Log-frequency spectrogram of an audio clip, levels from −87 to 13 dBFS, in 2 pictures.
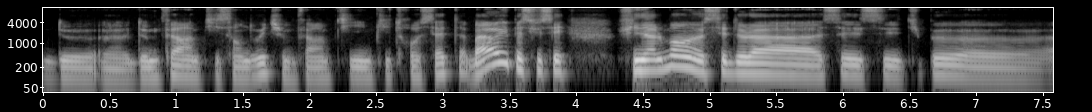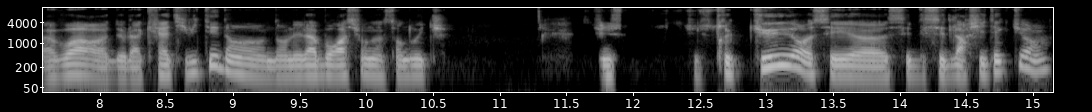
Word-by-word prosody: de, 95 0 -5
heu, 90 -1 -7
de 100 - -3
me 100 - -1
faire 115 +1 +1
un 105 -2 -1
petit - - -8
sandwich 105 +4 -2
et - - -6
me - - -15
faire 100 +3 -6
un 100 - -6
petit 105 +2 -5
une 100 -1 -2
petite - - -10
recette. 125 +6 -4
Bah 220 - +6
oui, 265 +1 +6
parce 175 -9 +3
que - - -1
c'est 145 -1 +2 0.3
finalement, 165 +3 +7
c'est 140 0 +1
de 135 0 +4
la 120 -4 +5
c'est 115 -2 -1
c'est 110 -1 -2
tu - - -11
peux, - - -5 0.8
heu, - - -15
avoir 110 0 -2
de 100 +1 -8
la 100 -1 -6
créativité 135 - -5
dans 125 - -4
dans 105 +1 -6
l'élaboration 115 +1 -2
d'un 115 -2 -5
sandwich. 110 +2 -7 1.0
C'est - - -8
une - - -2
c'est - - -15
une - - -15
structure, 200 - -1
c'est, 115 -2 -2
heu, 105 -1 -2
c'est 105 - -9
c'est 110 - -3
de 110 - -11
l'architecture, 150 - -4
hein. 165 +3 -10
115 Hz, 200 wpm, -19 LUFS, 105-140 Hz, 1.0 s, finalement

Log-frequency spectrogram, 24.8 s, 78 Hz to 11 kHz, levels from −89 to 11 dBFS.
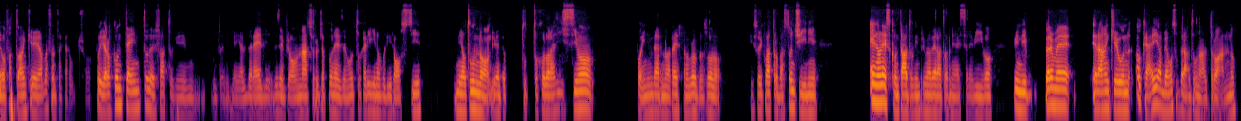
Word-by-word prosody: avo 110 0 +1
fatto - - -5
anche 115 0 0
abbastanza 110 0 -6
caruccio. 95 0 -25
Poi 130 - -2
ero 115 +1 +3
contento 145 -1 0
del 115 -6 -1
fatto 120 -2 -9
che, 105 -1 -14
mhmm, 100 0 -16 0.5
cioè, - - -22
i - - -23
miei 100 -1 -18
alberelli, 105 +1 -4
ad - - -18
esempio, 110 -3 -7
ho 100 - -1
un 105 +1 -6
acero 110 +1 +1
giapponese 110 -2 -5
molto 110 +2 -9
carino, 115 -1 -5
quelli 110 0 -8
rossi, 110 +4 -4 0.7
in 125 -1 0
autunno 120 -2 +3
diventa 115 -2 -4 0.3
tutto - - -12
coloratissimo, 125 +3 +1 0.8
poi - - -3
in 110 - -5
inverno 115 -1 -2
restano 115 -1 -3
proprio 115 -3 -1
solo 110 -3 -2 0.5
i 120 - -24
suoi 120 -1 -6
4 125 +1 0
bastoncini 115 -1 -1 1.1
e 180 - +9
non 170 0 +9
è 170 - +11
scontato 115 -5 +3
che 110 - -6
in 110 - -4
primavera 115 -1 0
torni 110 - -8
a - - -9
essere 105 0 -12
vivo. 110 0 -5 0.3
Quindi, 135 - +2 0.3
per 150 +1 +8
me 145 - +5 0.4
era 130 -1 +6
anche 130 0 +2
un: 125 0 +3
"Okay, 160 -1 +1
abbiamo 125 -4 +1
superato 115 -6 -4
un 115 - -4
altro 95 0 -3
anno". 110 +8 -4
115 Hz, 155 wpm, -24 LUFS, 110-125 Hz, 1.1 s, è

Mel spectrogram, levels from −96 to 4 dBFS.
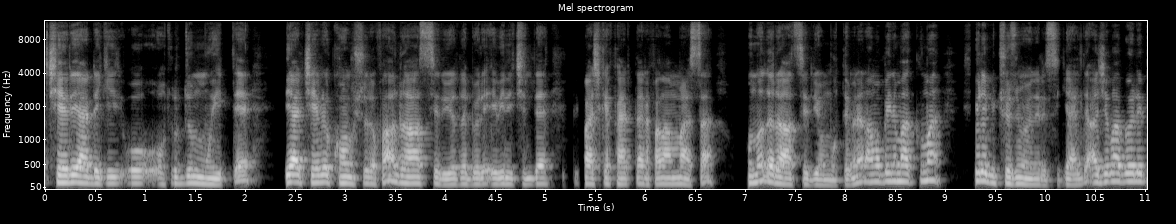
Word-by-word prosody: çevre 140 0 +5
yerdeki 125 -2 +3
o 130 0 +2 0.2
oturduğun 125 +3 -3
muhitte 105 -6 0 0.3
diğer 150 0 +7
çevre 145 0 +1
komşuları 125 -2 -1
falan 155 +4 +1
rahatsız 130 -1 +2
ediyor 110 0 -1
ya 115 - -1
da, - - -9
böyle, 115 +2 -2
evin 115 +1 -1
içinde 115 +1 -2 0.3
başka 115 0 0
fertler 110 0 -2
falan 115 +1 +1
varsa 115 - -2 0.3
onları 150 +5 0
da 155 - +5
rahatsız 110 -2 +2
ediyor 100 0 -3
muhtemelen 95 +10 -3
ama 160 +1 0
benim 165 0 0
aklıma 175 +3 0 0.3
şöyle 170 -4 +3
bir 135 - -3
çözüm 120 -2 0
önerisi 100 -4 -3
geldi. 105 -1 -2
Acaba 160 +3 0
böyle 160 0 +1
120 Hz, 190 wpm, -23 LUFS, 110-145 Hz, 0.3 s, diğer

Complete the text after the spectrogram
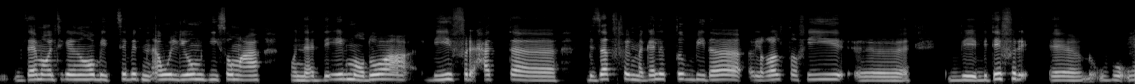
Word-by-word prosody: زي 215 +4 0
ما 230 - +2
قُلتِ 225 0 -3
كده، 230 -1 +4
إن 225 - +2
هو 225 +1 +4
بيثِبت 230 +1 -1
من 205 - -2
أول 225 0 +3
يوم، 230 +1 +5
دي 220 0 -6
سُمعَة. 210 -1 +2 0.3
وإن 195 -1 -1
قد 190 +1 -3
إيه 230 +3 +2
الموضوع 230 0 +3 0.2
بيفرق 220 +4 -1
حتّى 200 -5 -1 0.3
بالذات 235 +5 +2
في - - -2
المجال 220 +1 +1
الطبّي 230 -2 -2
ده 215 0 +2
الغلطة 215 +3 -1
فيه 230 +1 -3
آآ 180 -1 -1 0.4
ب 190 0 +2
بتفرق، 255 - +1 0.6
و 200 +1 -6
220 Hz, 155 wpm, -23 LUFS, 195-230 Hz, 0.6 s, يوم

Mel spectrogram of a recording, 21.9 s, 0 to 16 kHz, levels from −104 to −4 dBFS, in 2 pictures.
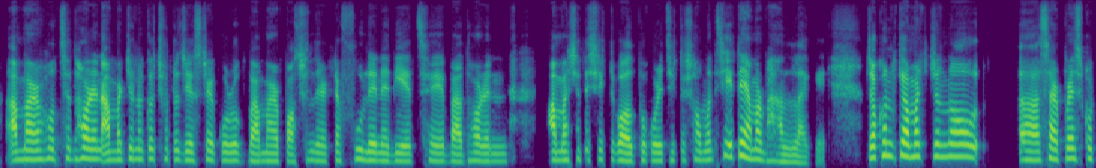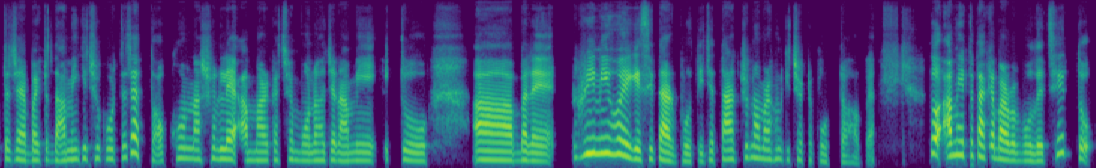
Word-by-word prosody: আমার 195 +1 +4
হচ্ছে 215 +1 -5
ধরেন 215 -2 +5
আমার 190 +1 -3
জন্য 215 -1 -3
কেউ 215 - -4
ছোট 215 -1 -13
Gesture 185 +1 -3
করুক 180 0 -2
বা - - +2
আমার 170 0 -1
পছন্দের 175 +3 -5
১ - - -35
টা - - -4
ফুল 210 -2 -3
এনে 170 -1 -2
দিয়েছে 165 +1 -3 0.2
বা 160 - +2
ধরেন 165 -2 -1 0.6
আমার 185 0 +2
সাথে 210 -1 -9
সে - - -8
একটা 190 - -14
গল্প 165 -1 +2
করেছে 175 0 -3
একটা 185 - -13
সময় 195 0 -3
দিয়েছে। 280 - -7
এটাই 280 -1 +6
আমার 205 -1 +2
ভাল 160 -1 -4
লাগে। 130 -2 -10 0.5
যখন 265 +5 +5
কেউ 280 - +8
আমার 270 0 +3
জন্য 265 0 +1 0.7
আ - - +2 0.2
সারপ্রাইজ 220 +1 +3
করতে 215 -1 -5
চায় 190 -2 +1
বা - - +1
একটু 180 - -12
দামি 185 +4 -1
কিছু 230 +1 -6
করতে 215 +3 -5
চায়, 340 - +5
তখন 230 0 -6
আসলে 215 -1 0 0.2
আমার 185 0 -2
কাছে 190 +2 -10
মনে 175 +1 -4
হয় 185 - -6
যে - - +1
আমি 180 +1 -6 0.3
একটু 200 - -9 0.7
আ - - +7 0.4
মানে 180 -3 +3 0.5
ঋণী 335 0 +6
হয়ে 295 -4 +7
গেছি 210 +1 +3
তার 180 -2 +7
প্রতি। 165 0 -7
যে - - -4
তার 205 +1 +4
জন্য 245 0 -7
আমার 210 -2 -1
এখন 215 +1 -10
কিছু 200 - -5
একটা 180 -2 -18
করতে 160 - -12
হবে। - - -15 0.6
তো - - -2 0.2
আমি 285 +2 +6
এটা 290 - -9
তাকে 250 -1 +3
বারবার 185 -3 +4
বলেছি। 170 - -3 0.2
তো - - 0
195 Hz, 215 wpm, -24 LUFS, 175-220 Hz, 0.7 s, কেউ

